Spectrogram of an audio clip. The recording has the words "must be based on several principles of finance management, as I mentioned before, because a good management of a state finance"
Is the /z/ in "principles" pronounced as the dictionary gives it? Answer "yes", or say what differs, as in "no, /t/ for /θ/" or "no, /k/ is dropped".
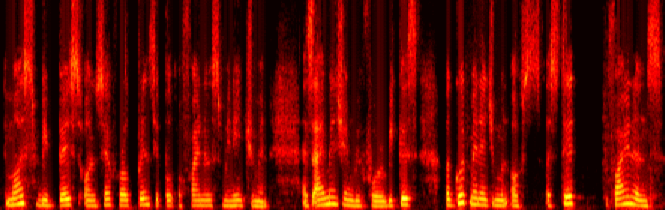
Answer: no, /z/ is dropped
